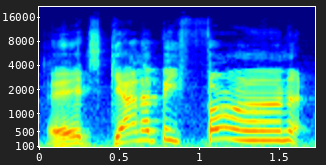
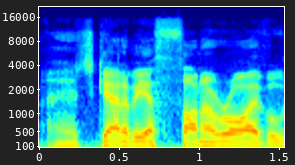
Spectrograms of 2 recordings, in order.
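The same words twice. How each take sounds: First: Excited. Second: Said in the usual way. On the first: Real, not acted. Streamer hyping the arrival.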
